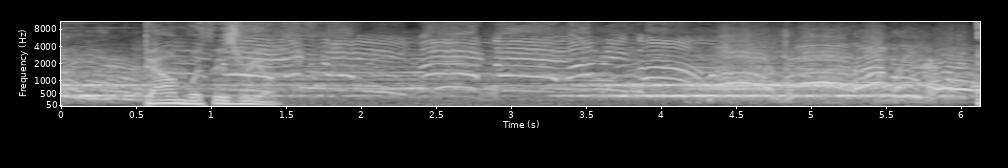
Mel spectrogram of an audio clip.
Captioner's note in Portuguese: falando persa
